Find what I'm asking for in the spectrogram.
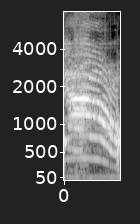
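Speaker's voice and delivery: very loud, high, long bellowed shout. Retelling how someone yelled while tackling: imitating someone yelling. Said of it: "he's yelling the whole time".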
